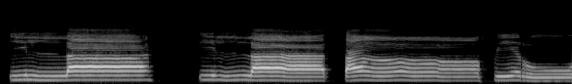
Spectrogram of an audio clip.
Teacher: ikhfa ausat ya, ausat berimbang antara suara gunnah dengan suara samar. Tafiru ru-nya 2 harokat.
